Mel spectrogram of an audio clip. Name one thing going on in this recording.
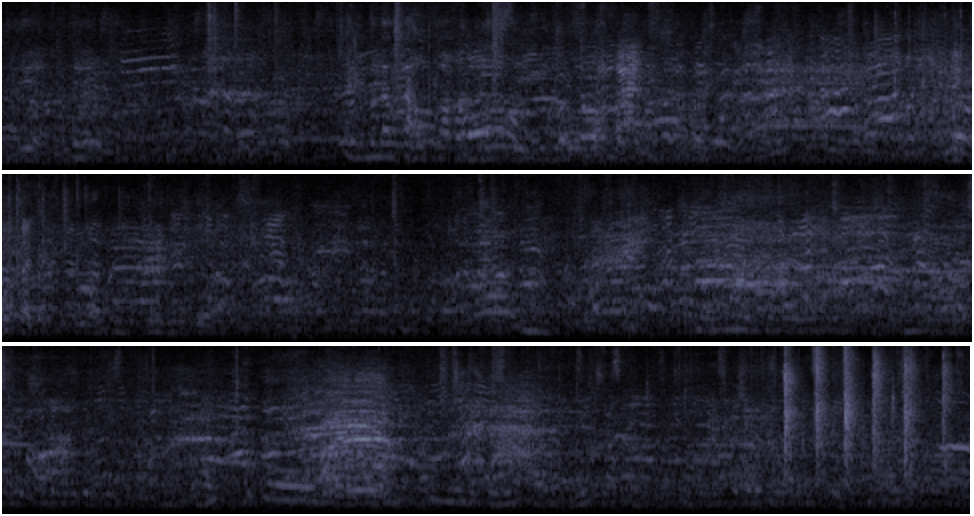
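A crowd of spectators shouts and cheers outdoors at a distance.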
